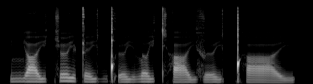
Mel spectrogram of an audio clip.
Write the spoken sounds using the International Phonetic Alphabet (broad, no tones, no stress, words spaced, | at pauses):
ʎaj cøjʈej ǃʼøj ləjcʰaːjvøːj ǃʰaːj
